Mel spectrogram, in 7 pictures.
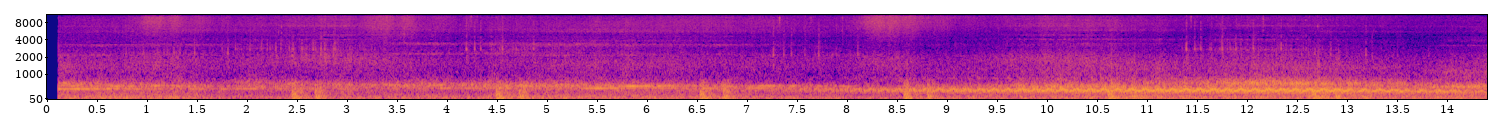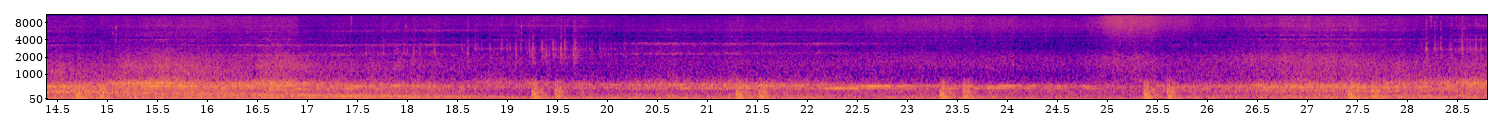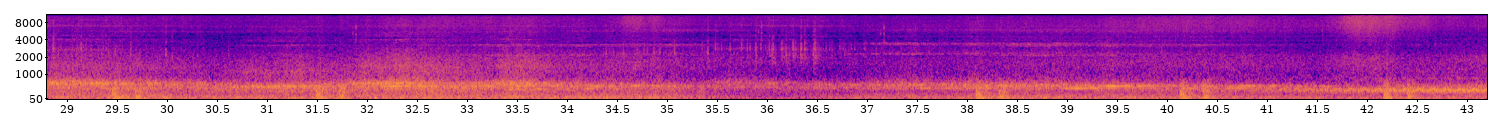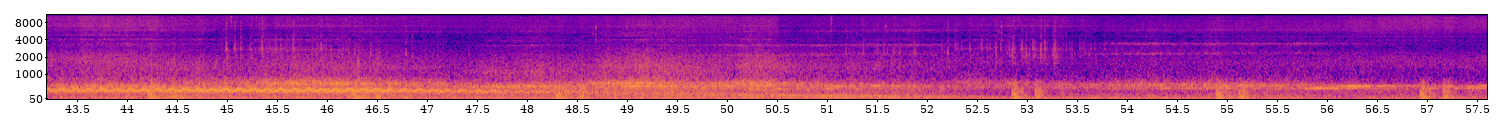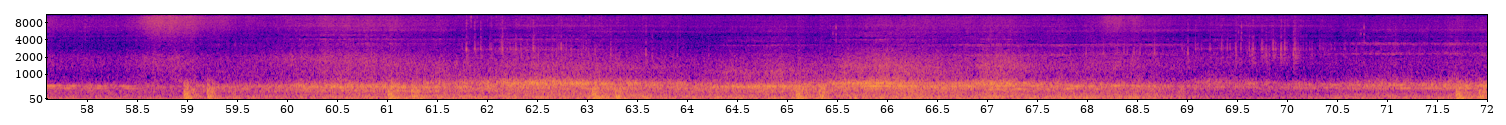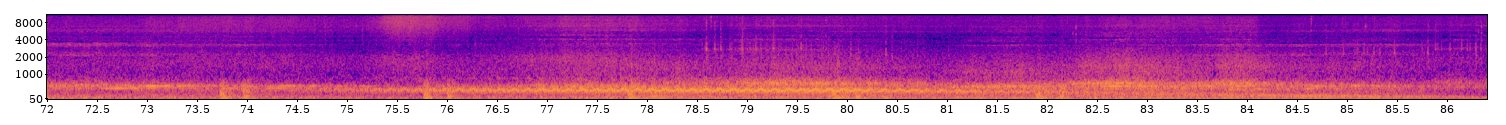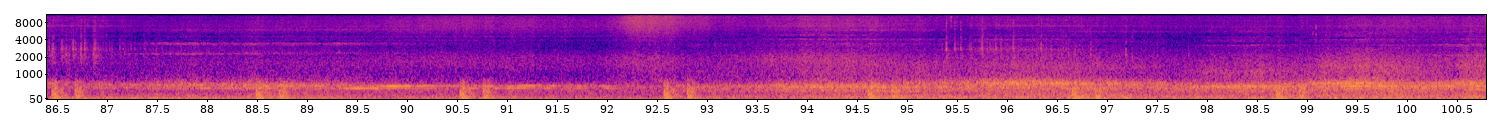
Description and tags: Horror ambient soundscape loop
This track's name is "I want to believe" :)
I made this music in 2004 for a study project in school. The game was sort of a 2D horror and exploration game. I remember that we wanted "generative" music in the sense that several layers overlapped according to the actions.
It loops.
sinister, soundscape, alien, ambient, suspense, fear, atmosphere, loop, threat, creepy, ufo, soundtrack, spooky, music, dark, film, scary, background, game, horror, sound, dramatic, haunted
